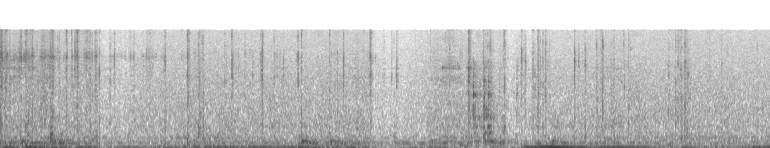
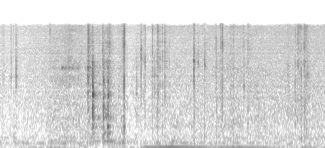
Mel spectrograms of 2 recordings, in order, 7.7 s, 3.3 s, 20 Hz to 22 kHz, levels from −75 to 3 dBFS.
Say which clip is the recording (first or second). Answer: first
